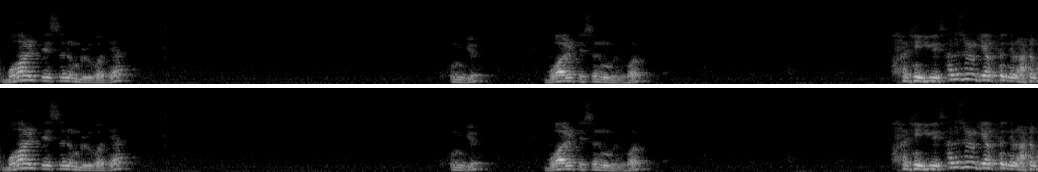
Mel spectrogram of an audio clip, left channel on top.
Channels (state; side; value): identical; both; correlation 1.00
